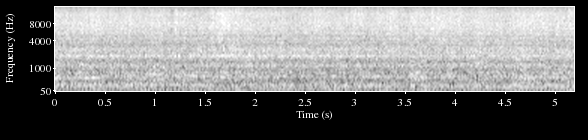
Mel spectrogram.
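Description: LNER A4 Pacific steam locomotive standing in steam, giving a steady hiss of escaping steam over an even low hum.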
